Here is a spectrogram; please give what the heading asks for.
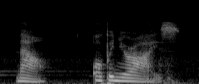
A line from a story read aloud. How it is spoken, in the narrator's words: said, almost in a whisper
